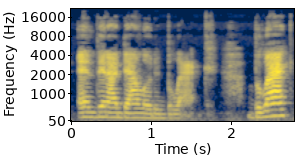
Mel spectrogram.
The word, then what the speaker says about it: BLK: Black is spelled BLK, and it's a little ghetto, but it be some cuties on there.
